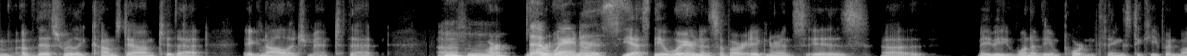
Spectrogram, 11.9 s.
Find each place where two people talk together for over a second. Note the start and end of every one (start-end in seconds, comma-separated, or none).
4.4-6.3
